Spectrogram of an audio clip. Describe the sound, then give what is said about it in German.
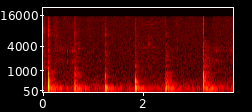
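Six firm, evenly spaced taps at a steady, unhurried pace as a secret code is punched into the door keypad of a very modern building with mirrored windows, each a short dull click with a slight low thud and no voices. “Aber ich habe den Geheimcode an der Tür. Ich tippe eine Nummer rauf”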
